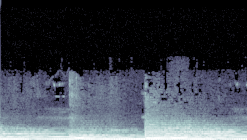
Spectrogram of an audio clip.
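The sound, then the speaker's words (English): Large bells of Amiens Cathedral in France ring with a deep, sustained hum, fresh strikes landing about a second apart over a lingering resonant drone, loud and full with no voices. “It's the Amiens Cathedral in France.”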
